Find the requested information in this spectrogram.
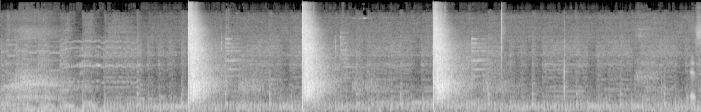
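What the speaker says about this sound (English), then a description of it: "a couple rounds with the Staccato P." Three loud, sharp pistol shots from a Staccato P fitted with a Vulcan Machine Werks Ignis port, spaced a few seconds apart, each ringing out briefly, followed by a faint metallic click.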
